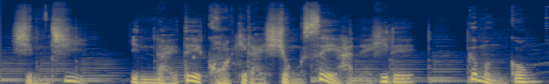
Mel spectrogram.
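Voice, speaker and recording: A man's voice: on the low side, very animated, moderate pace, over music. A man with a Taiwanese accent hosting and narrating a scripted children's story in radio-drama style. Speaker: storyteller and show host.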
